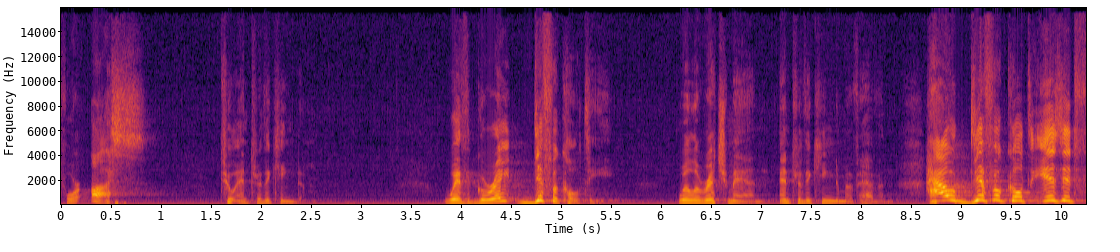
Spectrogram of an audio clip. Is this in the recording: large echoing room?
yes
